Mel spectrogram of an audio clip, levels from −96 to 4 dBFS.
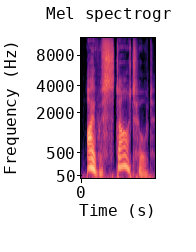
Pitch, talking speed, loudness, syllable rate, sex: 140 Hz, 160 wpm, -18 LUFS, 4.3 syllables/s, male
